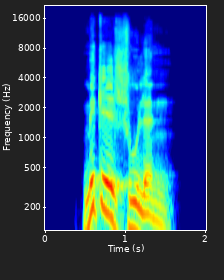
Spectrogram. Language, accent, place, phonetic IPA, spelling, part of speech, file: German, Germany, Berlin, [ˈmɪtl̩ˌʃuːlən], Mittelschulen, noun, De-Mittelschulen.ogg
- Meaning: plural of Mittelschule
